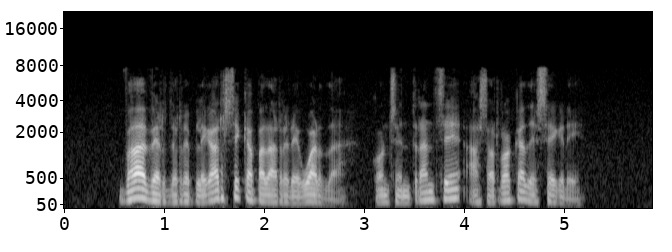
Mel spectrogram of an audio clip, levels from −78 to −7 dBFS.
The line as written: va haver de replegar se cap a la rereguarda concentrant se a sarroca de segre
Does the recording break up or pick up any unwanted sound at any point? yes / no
no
